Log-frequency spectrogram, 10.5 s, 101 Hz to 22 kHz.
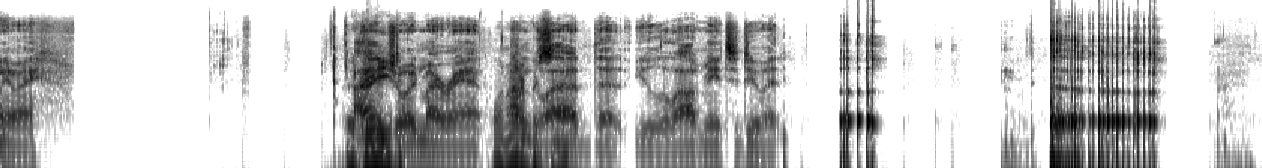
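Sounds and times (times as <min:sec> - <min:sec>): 
speech: 0:00.0 - 0:00.5, 0:02.9 - 0:06.7
person burping: 0:07.0 - 0:07.4, 0:08.4 - 0:09.8.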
